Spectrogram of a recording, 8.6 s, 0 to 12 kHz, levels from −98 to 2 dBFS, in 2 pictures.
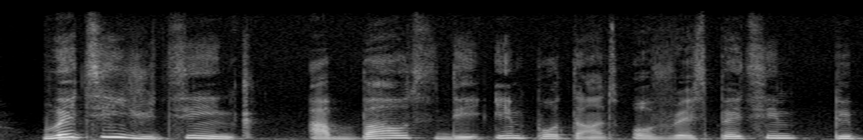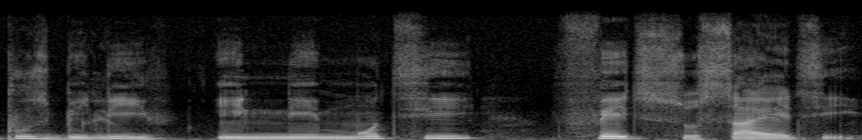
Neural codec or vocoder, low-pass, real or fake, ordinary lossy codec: none; 10.8 kHz; real; none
